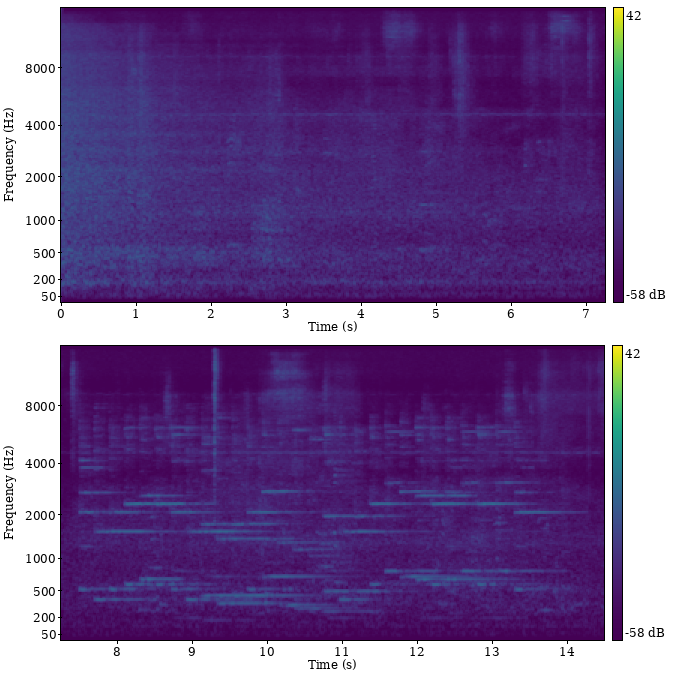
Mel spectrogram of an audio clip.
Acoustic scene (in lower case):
subway station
